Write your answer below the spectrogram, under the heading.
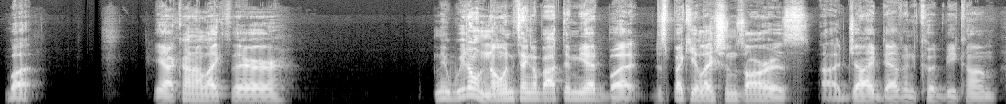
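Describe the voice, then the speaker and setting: A man's voice: on the low side, clean tone. A man giving a casual, unscripted review in a rambling, conversational way, often hedging as he goes. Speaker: YouTube reviewer.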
